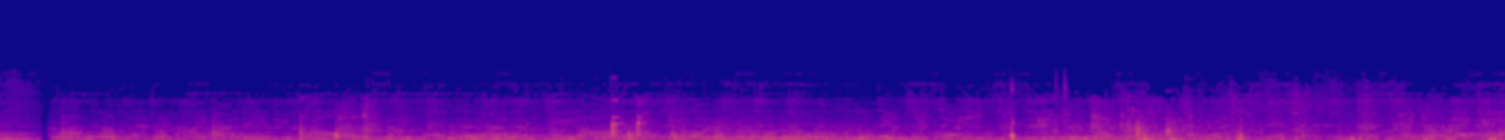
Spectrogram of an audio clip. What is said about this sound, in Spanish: día siguiente Luisa está en un bar tomando café. Junto a ella unos hombres vestidos de Reyes Magos terminan el suyo y salen.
